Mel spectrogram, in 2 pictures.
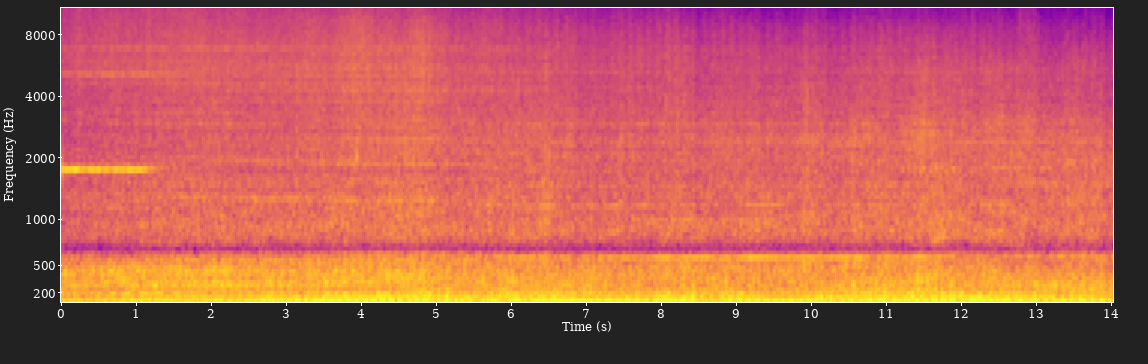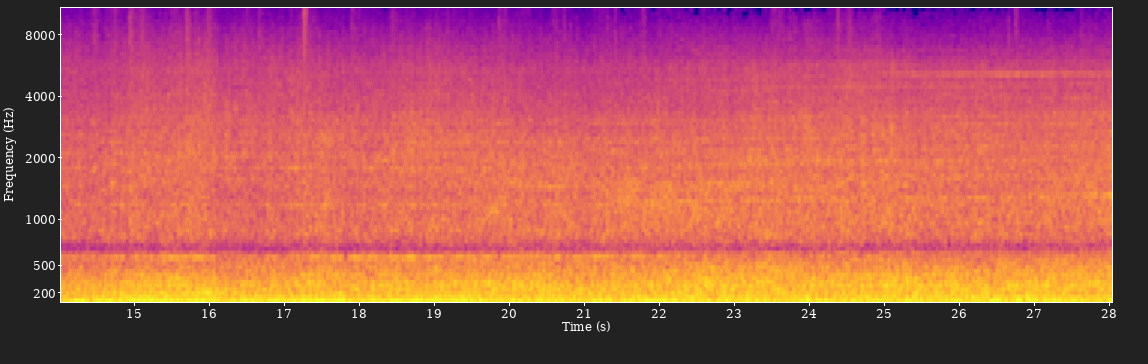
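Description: Norfolk Southern double-stack container train rolling past close by: a steady, loud low rumble of the diesel locomotives and the wheels of the container cars on the rails.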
